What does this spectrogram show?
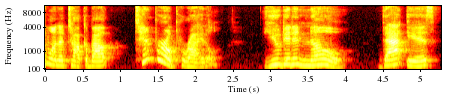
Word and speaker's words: parietal: Parietal. Not parishal, not perily, not parallel. It's parietal.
